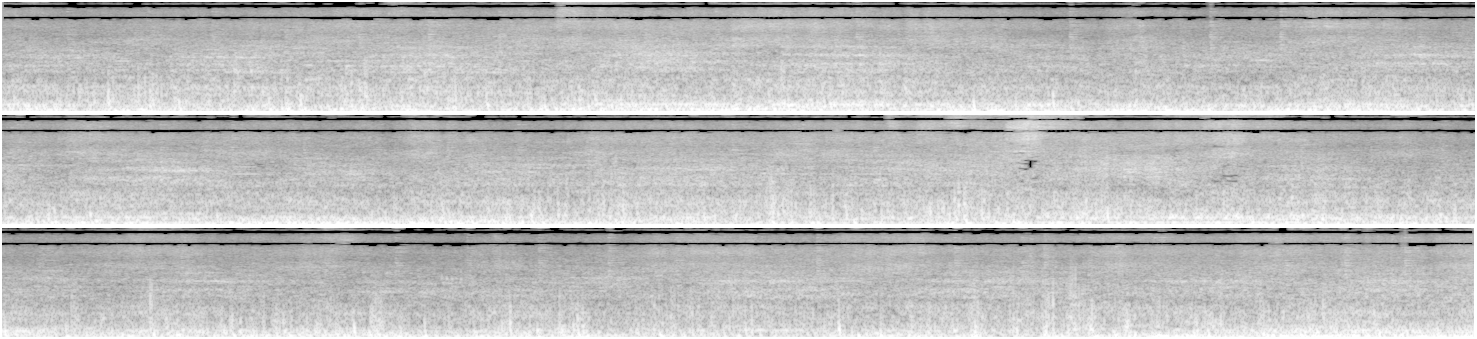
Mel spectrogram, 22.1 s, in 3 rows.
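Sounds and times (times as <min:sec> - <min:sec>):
freight train wheels rumbling on rail: 0:00.0 - 0:22.0.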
